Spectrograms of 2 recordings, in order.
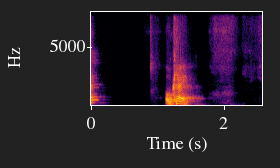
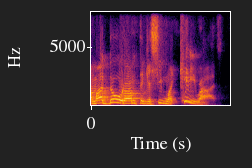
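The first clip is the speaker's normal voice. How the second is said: usual speaking voice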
